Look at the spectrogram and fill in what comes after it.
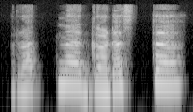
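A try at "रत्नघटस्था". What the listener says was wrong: it is not da, okay? It is the tha, the fourth one, okay? Ratna ghatasta, sorry. Ratna ghatasta Rakta charanam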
